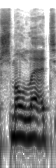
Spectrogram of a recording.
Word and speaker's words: Smollett: And the Jussie Smollett, or Smollett, as some people pronounce it. Is it French now?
